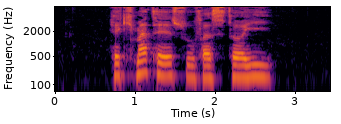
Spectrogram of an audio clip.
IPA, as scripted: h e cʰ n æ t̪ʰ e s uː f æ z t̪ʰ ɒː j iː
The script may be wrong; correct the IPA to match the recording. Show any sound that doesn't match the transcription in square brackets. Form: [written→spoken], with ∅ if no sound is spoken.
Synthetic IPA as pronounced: h e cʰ [n→m] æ t̪ʰ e s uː f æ [z→s] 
